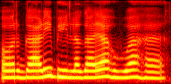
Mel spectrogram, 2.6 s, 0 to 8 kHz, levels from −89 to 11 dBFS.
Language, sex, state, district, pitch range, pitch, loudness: Hindi, female, Jharkhand, Palamu, 235-250 Hz, 235 Hz, -11 LUFS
